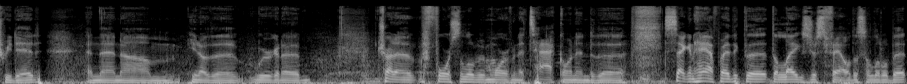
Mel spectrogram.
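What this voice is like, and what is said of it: New York accent. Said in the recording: “your lovely New York accent”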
